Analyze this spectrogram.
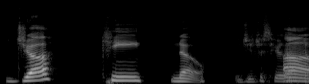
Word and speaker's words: Giacchino: He like has the pronunciation. It's Giacchino.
